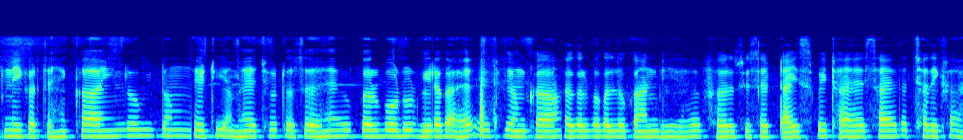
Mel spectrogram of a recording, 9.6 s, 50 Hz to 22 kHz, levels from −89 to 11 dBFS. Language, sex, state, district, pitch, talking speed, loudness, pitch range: Hindi, male, Chhattisgarh, Balrampur, 160 Hz, 225 wpm, -34 LUFS, 155-170 Hz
